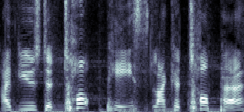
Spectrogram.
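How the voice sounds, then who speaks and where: Music plays behind a voice speaking at a moderate pace. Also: woman. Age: 60s. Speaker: hair colorist. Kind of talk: live demo presentation.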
